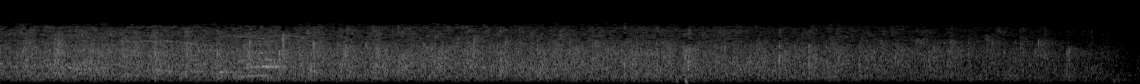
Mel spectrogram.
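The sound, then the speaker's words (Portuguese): An audience applauds Jesus steadily, a dense, continuous wash of many hands clapping at once, sustained and fairly loud for several seconds before tapering off at the end. “Aplaude Jesus, irmão.”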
